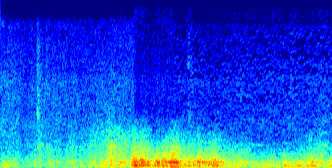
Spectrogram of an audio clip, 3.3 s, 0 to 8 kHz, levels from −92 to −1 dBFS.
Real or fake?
real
